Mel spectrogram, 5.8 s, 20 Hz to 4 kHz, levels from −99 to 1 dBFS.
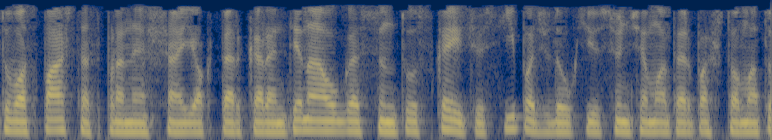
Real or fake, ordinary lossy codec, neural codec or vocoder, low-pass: real; MP3, 24 kbps; none; 3.6 kHz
